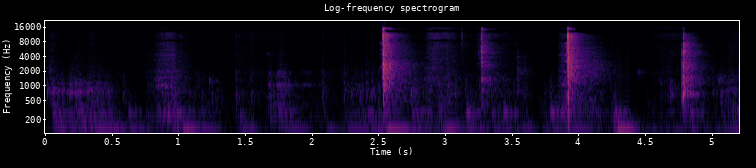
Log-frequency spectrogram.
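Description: Sharp plastic clicks and knocks as hands press and seat the Husqvarna 435 chainsaw's top cover. There are softer handling sounds at first and several louder clicks in the second half.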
